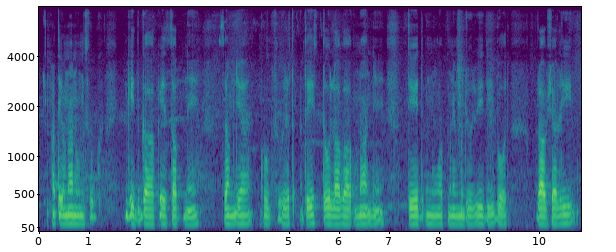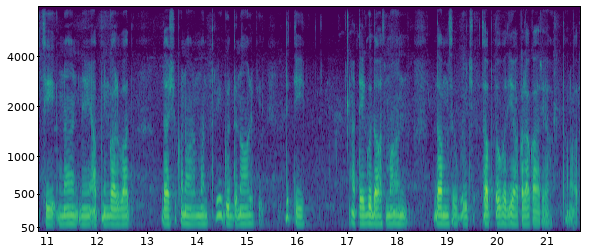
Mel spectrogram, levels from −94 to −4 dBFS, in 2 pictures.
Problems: none marked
